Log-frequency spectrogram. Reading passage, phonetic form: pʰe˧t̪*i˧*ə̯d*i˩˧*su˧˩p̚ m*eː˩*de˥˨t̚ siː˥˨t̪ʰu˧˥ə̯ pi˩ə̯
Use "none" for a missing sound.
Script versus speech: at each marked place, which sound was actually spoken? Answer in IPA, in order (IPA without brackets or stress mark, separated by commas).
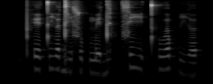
i˧, i˩, e˩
